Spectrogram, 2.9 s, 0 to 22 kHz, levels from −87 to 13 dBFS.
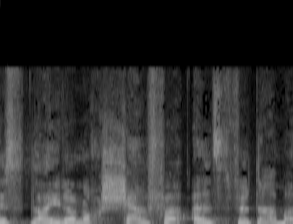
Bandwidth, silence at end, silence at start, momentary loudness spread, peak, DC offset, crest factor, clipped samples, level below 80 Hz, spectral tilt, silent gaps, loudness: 15.5 kHz; 0 s; 0 s; 4 LU; -12 dBFS; under 0.1%; 16 dB; under 0.1%; -74 dBFS; -3.5 dB/octave; none; -26 LUFS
